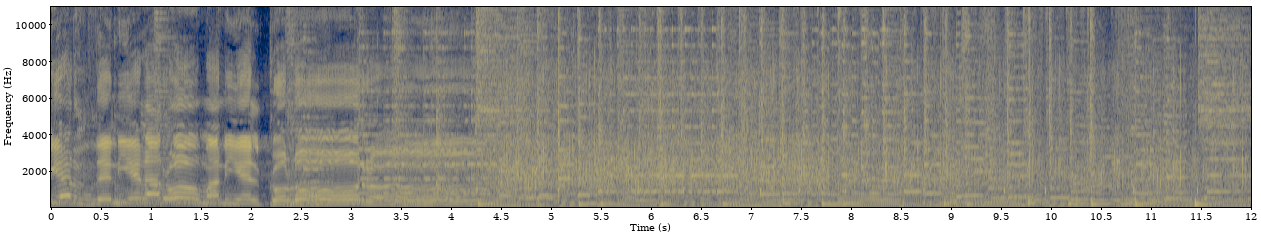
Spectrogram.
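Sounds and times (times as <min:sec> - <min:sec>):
low string and bass accompaniment: 0:03.6 - 0:12.0.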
